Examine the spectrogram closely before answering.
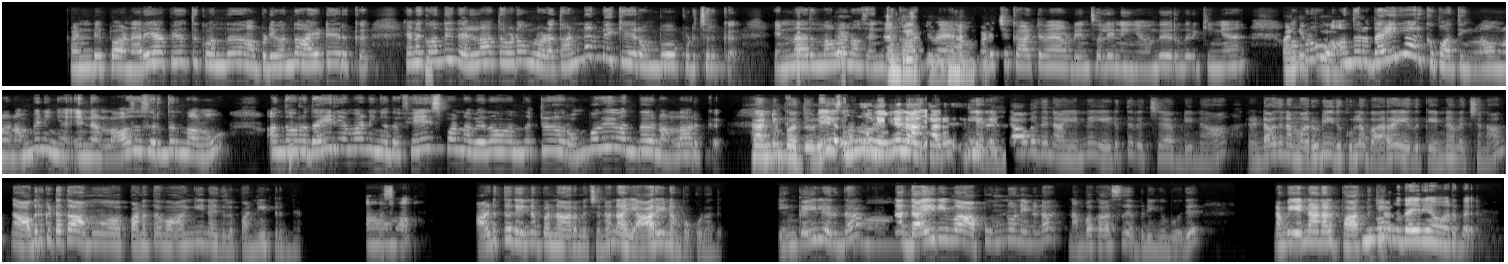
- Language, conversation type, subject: Tamil, podcast, புதிய ஆர்வத்தைத் தொடங்கியபோது உங்களுக்கு என்னென்ன தடைகள் வந்தன?
- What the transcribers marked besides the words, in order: unintelligible speech; laughing while speaking: "நன்றி"; in English: "லாஸஸ்"; in English: "பேஸ்"; in English: "பர்ஸ்ட்டு"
